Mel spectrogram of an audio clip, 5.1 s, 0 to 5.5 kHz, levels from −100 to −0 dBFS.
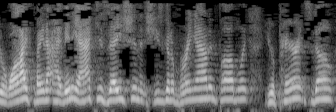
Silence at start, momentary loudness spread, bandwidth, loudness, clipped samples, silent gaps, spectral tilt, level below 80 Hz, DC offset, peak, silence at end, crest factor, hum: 0 s; 10 LU; 5.4 kHz; -27 LUFS; under 0.1%; none; -8 dB/octave; -72 dBFS; under 0.1%; -6 dBFS; 0 s; 20 dB; none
